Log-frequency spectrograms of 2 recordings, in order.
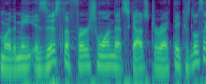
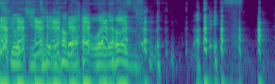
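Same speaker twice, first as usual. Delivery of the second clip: talking through real laughter; amused, words broken up by laughs; laughing; 5 semitones higher, slower than usual. Real, not acted. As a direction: crack up while getting the words out. Amused by co-host's remark.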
